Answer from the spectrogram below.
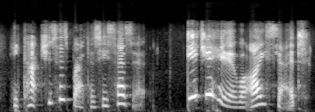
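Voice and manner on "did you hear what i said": a little higher and lifted with delight; marvelling. A narrator's reading. Dostoevsky amazed at his own praise of fish, marvelling. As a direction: savour your own words in wonder. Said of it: "he marvels".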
